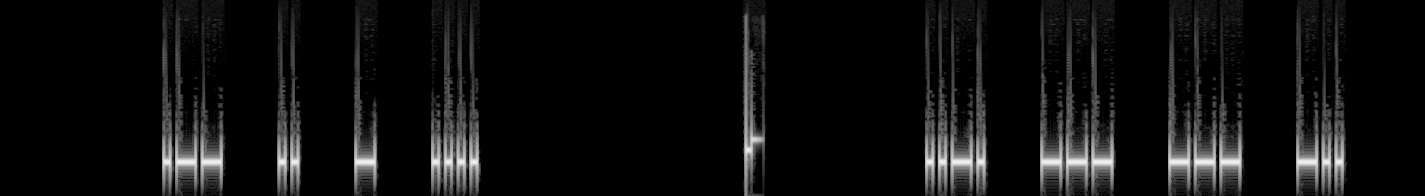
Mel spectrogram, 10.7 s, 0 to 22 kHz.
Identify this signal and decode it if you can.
Morse code, heard as a keyed tone, about 25 wpm, spaced as for 14 wpm, 700 Hz. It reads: WITH FOOD
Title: 3x Character Spacing - Top 300 Words - 25wpm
